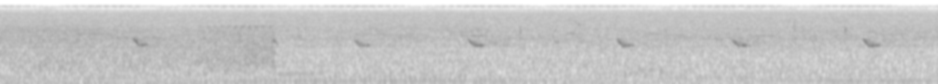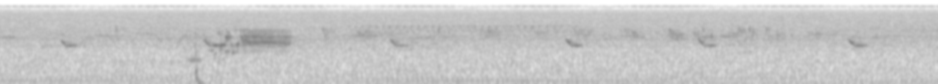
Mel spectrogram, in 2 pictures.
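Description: A bird calling, one short falling note repeated about once a second, over a steady low hum. Near the middle there is a sharp click and a brief burst of busier sound.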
